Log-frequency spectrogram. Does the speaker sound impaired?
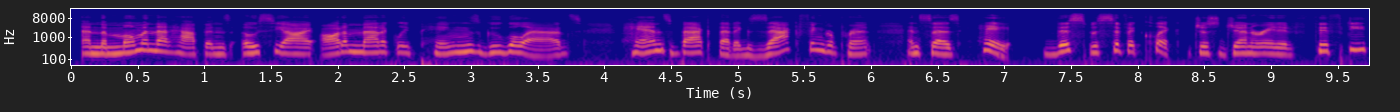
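No.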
